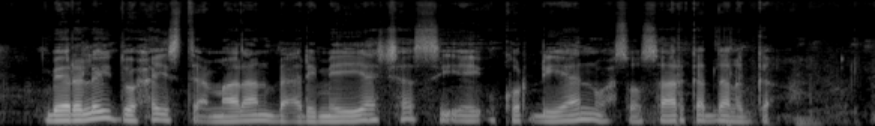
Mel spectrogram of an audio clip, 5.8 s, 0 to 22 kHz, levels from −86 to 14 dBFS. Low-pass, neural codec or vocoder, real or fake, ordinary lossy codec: none; vocoder, 44.1 kHz, 128 mel bands every 512 samples, BigVGAN v2; fake; none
